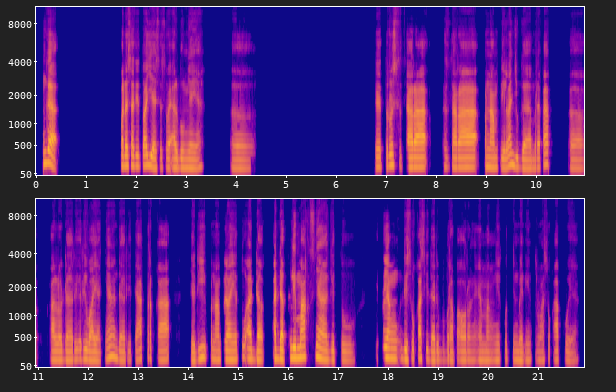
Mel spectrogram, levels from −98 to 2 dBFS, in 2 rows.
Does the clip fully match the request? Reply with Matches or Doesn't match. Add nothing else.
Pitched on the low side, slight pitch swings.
Matches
